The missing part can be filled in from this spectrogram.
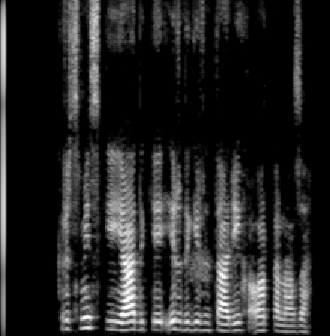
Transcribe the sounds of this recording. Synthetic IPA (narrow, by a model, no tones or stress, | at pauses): kɾismiskʲiːjaːd̪kʲeʔiɾd̪ɨɡiɾd̪t̪aːɾiːxo̰ːɾt̪ɐnaːzɐ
